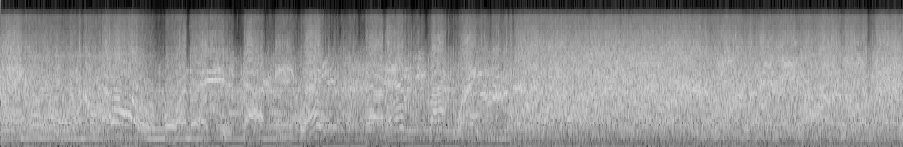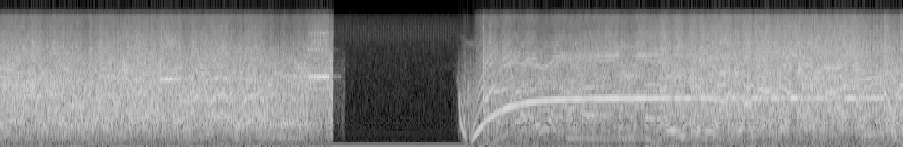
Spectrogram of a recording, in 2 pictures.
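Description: CB radio receiver hissing loudly with static and garbled, wavering voices of distant stations. About twelve seconds in it cuts out for a second, then a whistle glides up and holds a steady pitch over the static.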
